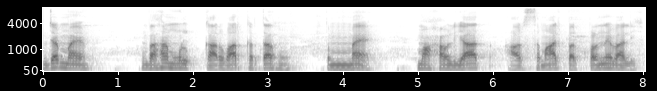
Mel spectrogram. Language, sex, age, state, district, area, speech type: Urdu, male, 30-45, Bihar, Gaya, urban, spontaneous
